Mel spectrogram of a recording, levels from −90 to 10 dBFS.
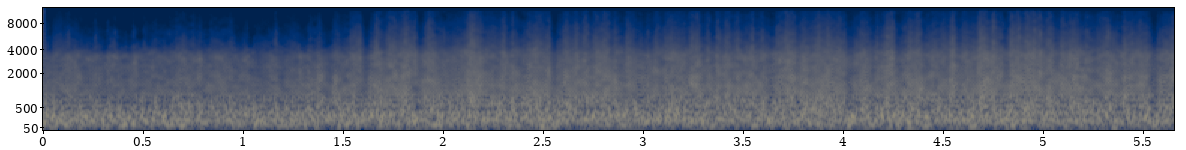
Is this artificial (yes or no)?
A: yes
